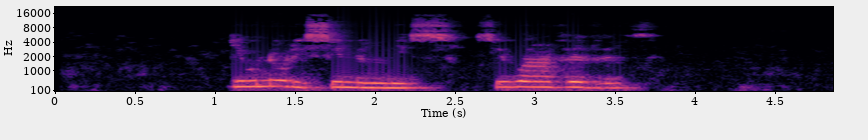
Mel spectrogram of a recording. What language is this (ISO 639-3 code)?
kab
